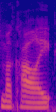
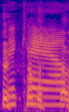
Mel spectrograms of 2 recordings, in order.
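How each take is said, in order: First: The name is said with Italian pronunciation. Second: The name is said the common anglicized way. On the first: The speaker calls it right. "It's Macaulay. I'm Italian, so I have to rep it" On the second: The speaker calls it wrong. "everyone says it like that"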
